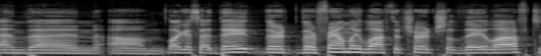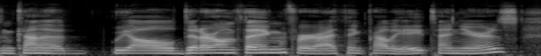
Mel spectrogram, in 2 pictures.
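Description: A woman with an ordinary speaking voice and fairly low pitch talks at a moderate pace with fairly even intonation and hardly any pauses, on a very clean recording with a silent background. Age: 30s. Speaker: church member, civil engineering drafter. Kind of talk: casual chat.

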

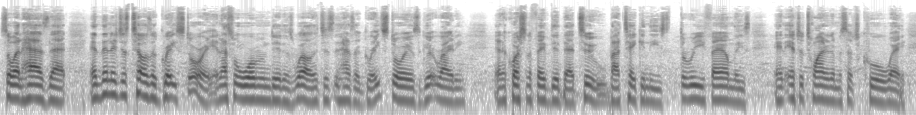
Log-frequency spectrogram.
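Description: A man talks in a normal speaking voice with a fairly high pitch. His intonation is fairly even and his pace fairly quick. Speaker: actor. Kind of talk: interview. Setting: convention interview.

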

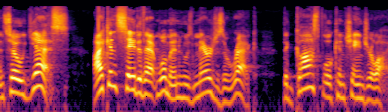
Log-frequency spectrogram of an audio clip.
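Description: A man speaks in a high pitch with very wide swings, recorded very cleanly against a silent background. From US, New Jersey. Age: 50s. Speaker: pastor and counselor. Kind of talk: teaching seminar.

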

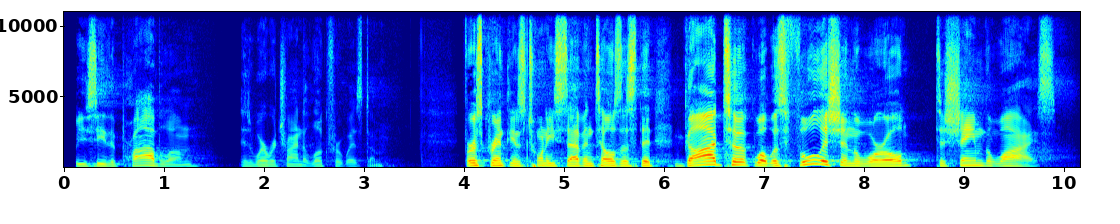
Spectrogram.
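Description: In a very clean recording with a silent background, a man with an American accent talks at a moderate pace in a fairly high pitch, his intonation lively and his loudness swinging widely. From US South, rural North Carolina. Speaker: lay preacher, weatherman by trade. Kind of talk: sermon. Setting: church.

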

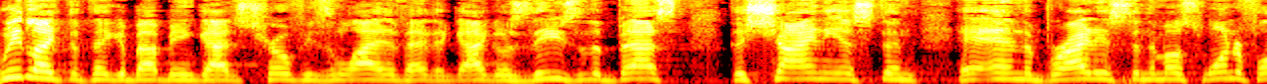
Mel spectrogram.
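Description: A man speaks with a high pitch and fairly even intonation. The background is quiet. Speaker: pastor. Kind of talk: sermon. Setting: church.

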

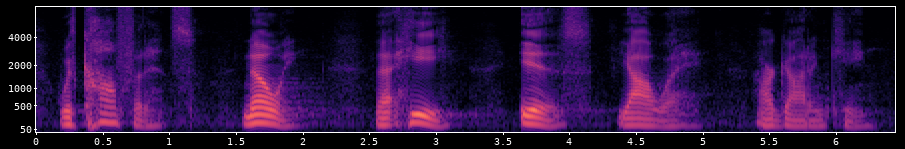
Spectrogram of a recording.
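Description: Audible room echo surrounds a voice with lively intonation. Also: man. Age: 50s. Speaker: pastor. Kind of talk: sermon.

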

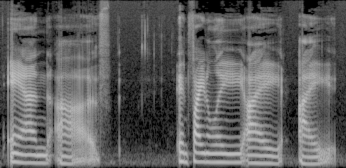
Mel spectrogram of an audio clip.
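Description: On a very clean recording with a silent background, a woman speaks with a fairly low pitch, a dark, mellow tone and fairly even intonation. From South Central Pennsylvania. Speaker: mother and podcast guest. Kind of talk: personal testimony interview.

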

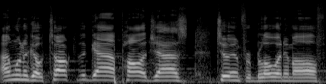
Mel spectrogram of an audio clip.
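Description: Speaking very fast, a man has a Southern US accent. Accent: US South. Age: 50s. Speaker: guest preacher for a children's charity. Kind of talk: sermon. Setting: church.

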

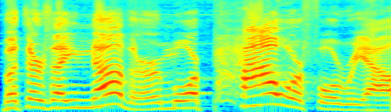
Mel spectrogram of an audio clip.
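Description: Reading in an unforced voice

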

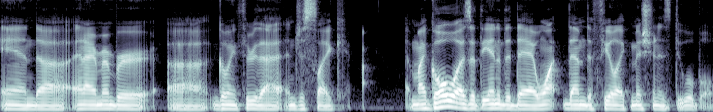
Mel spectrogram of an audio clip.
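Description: A man with a Midwestern American accent, fairly low in pitch, at a moderate pace. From US Midwest (Clinton, Iowa). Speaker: pastor and church planter. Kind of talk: casual interview conversation.

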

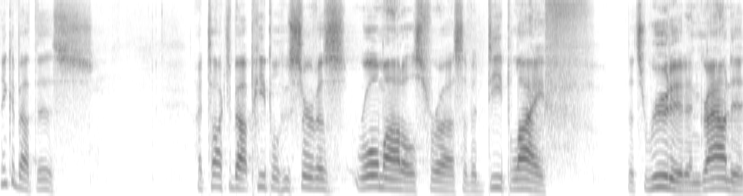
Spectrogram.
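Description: On a very clean recording with a silent background, a man with a fairly high pitch uses an ordinary speaking voice, talking at a moderate pace with ordinary pitch variation. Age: 50s. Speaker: lead pastor. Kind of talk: sermon. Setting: church.

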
